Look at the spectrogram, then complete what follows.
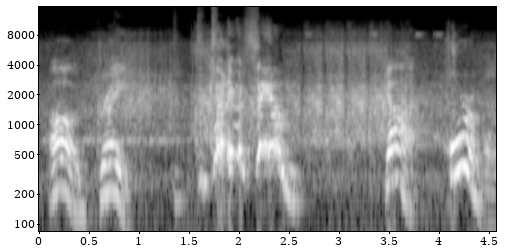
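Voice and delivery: high, strained shout of frustration; exasperated yell. Real, not acted. Gamer unable to see the enemy, exasperated yell. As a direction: cry out in disbelief at the game.

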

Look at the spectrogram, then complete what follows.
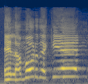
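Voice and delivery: high, rising prompt to a crowd; rousing call-out. Real, not acted. Preacher can't hear the congregation's answer, rousing call-out. No escucho.

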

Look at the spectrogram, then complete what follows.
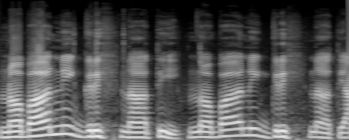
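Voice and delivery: very slow গৃহণাতি, "h" before "n"; h sounded first. Shown as a demonstration. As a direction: breathe the "h" in "grih", then "naati". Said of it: "আগে হ উচ্চারণ হবে". (গৃহণাতি, আগে হ, ধীরে টেনে)

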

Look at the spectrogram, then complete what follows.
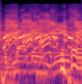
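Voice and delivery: laughing, fast and high. Real, not acted. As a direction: giggle the words out quickly. Giggling at the drama.

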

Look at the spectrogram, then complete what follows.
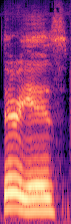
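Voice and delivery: usual speaking voice

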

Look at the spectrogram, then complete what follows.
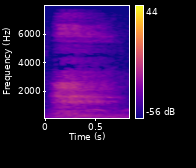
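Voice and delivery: unvoiced exhale before talking; audible breath out. Shown as a demonstration. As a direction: sigh the air out softly, voicelessly. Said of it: "breathing out before I talk".

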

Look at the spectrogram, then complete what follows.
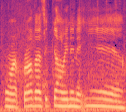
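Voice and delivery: chirpy Essex geezer accent. Shown as a demonstration. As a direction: do a cheeky Essex lad accent. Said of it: "and then I sound like".

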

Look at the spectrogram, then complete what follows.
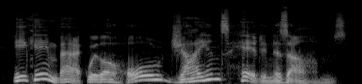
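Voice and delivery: ordinary delivery

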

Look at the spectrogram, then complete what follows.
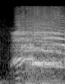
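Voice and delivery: a sudden high, loud scream; shrieking gamer cry; real scream. Real, not acted. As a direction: scream out in shock. Sudden scream mid-game.

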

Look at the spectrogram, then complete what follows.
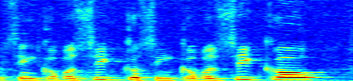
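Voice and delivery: low, hushed working-out; great-grandfather pondering. Acted. Condemned ancestor works out the executioner's sum, pondering softly. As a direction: repeat the sum softly to yourself. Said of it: "dice mi tatarabuelo".

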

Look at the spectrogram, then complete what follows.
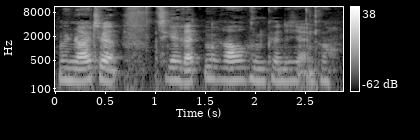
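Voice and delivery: talking while chewing gum. Real, not acted. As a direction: chew gum between the words. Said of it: "Erstmal kaue ich mal ein bisschen Kaugummi". (mit Kaugummi im Mund)

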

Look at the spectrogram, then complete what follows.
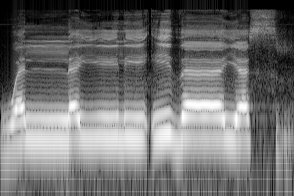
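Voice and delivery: slow, drawn-out tajweed recitation; Quran recitation. Shown as a demonstration. Teacher reciting Surat al-Fajr slowly for the children. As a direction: stretch each verse out for the class to repeat.

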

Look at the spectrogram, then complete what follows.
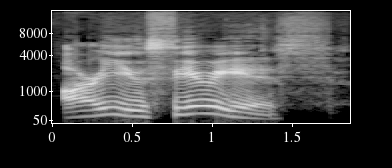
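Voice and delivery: can't believe what just happened; stunned disbelief. Real, not acted. Opponent's shocking move.

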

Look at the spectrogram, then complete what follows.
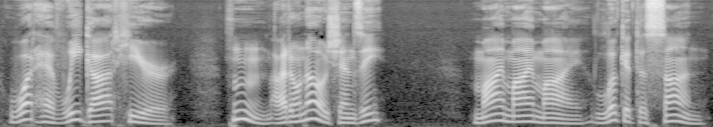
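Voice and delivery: ordinary talk

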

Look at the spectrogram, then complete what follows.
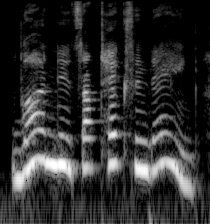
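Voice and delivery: loud, high frustrated order; exasperated yell. Real, not acted. Viewer yells at the girl to stop texting and run. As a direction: bark at her to run. Yelling advice at the story.

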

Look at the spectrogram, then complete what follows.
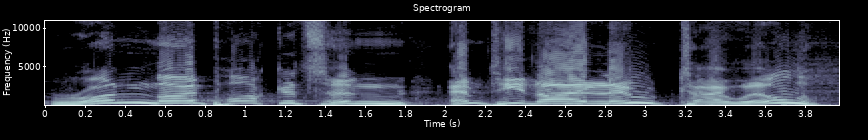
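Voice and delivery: high, slow, drawn-out theatrical demand; mock-archaic robber. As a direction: stretch it out high like a hammed-up old-time bandit. Mock-archaic demand during game.

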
